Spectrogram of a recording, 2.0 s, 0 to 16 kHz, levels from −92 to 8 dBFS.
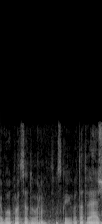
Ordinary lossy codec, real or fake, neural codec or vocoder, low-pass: MP3, 48 kbps; fake; codec, 16 kHz, 4 kbps, FunCodec, trained on Chinese and English, 50 frames a second; 7.2 kHz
